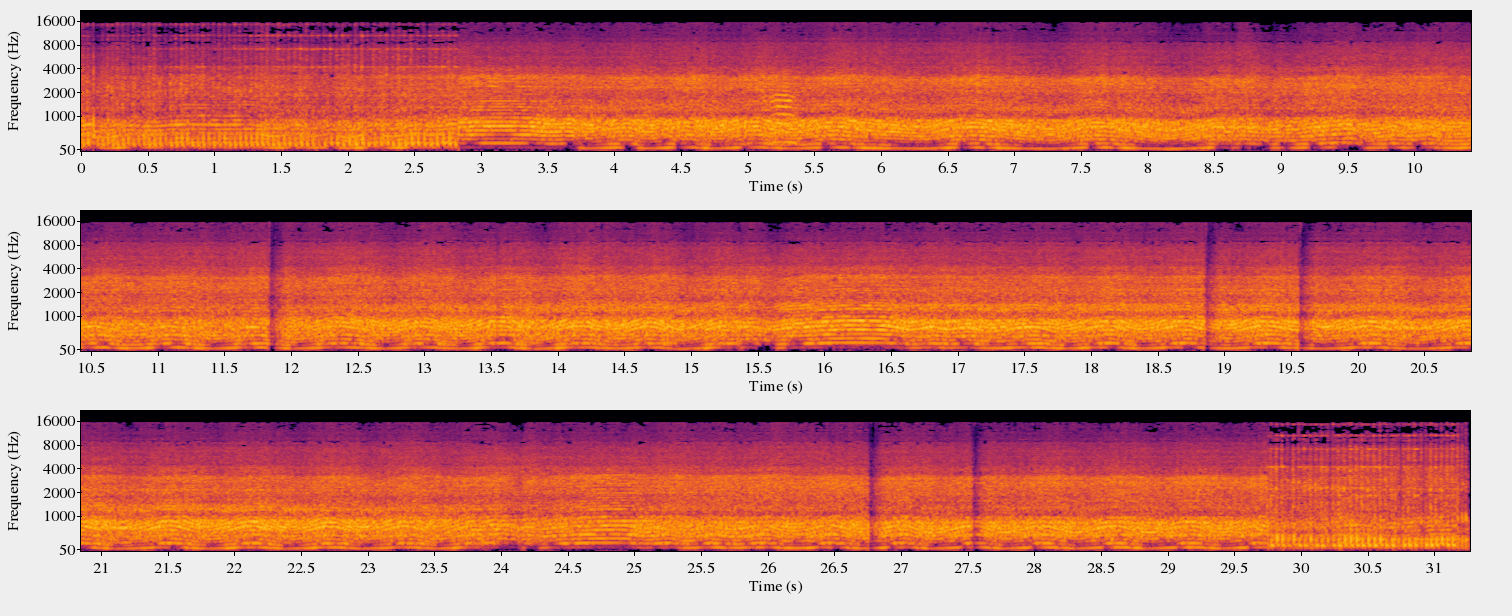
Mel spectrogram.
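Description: Stihl chainsaw engine running continuously, its pitch wavering up and down, with a few brief rises in revs.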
